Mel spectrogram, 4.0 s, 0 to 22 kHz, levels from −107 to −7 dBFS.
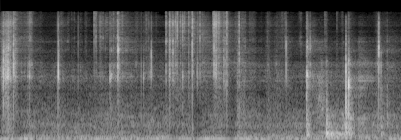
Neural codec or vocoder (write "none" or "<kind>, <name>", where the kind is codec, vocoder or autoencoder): codec, SNAC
